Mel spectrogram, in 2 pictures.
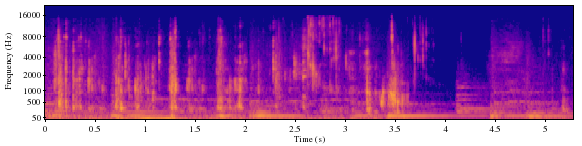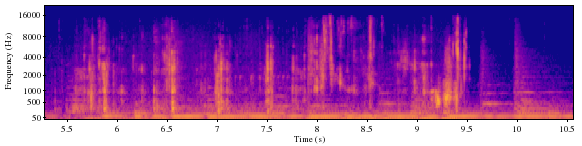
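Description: Close-miked eating sounds: a person chewing and biting chewy food, many sharp mouth clicks and smacks in quick succession, over background music with a steady low bass line.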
